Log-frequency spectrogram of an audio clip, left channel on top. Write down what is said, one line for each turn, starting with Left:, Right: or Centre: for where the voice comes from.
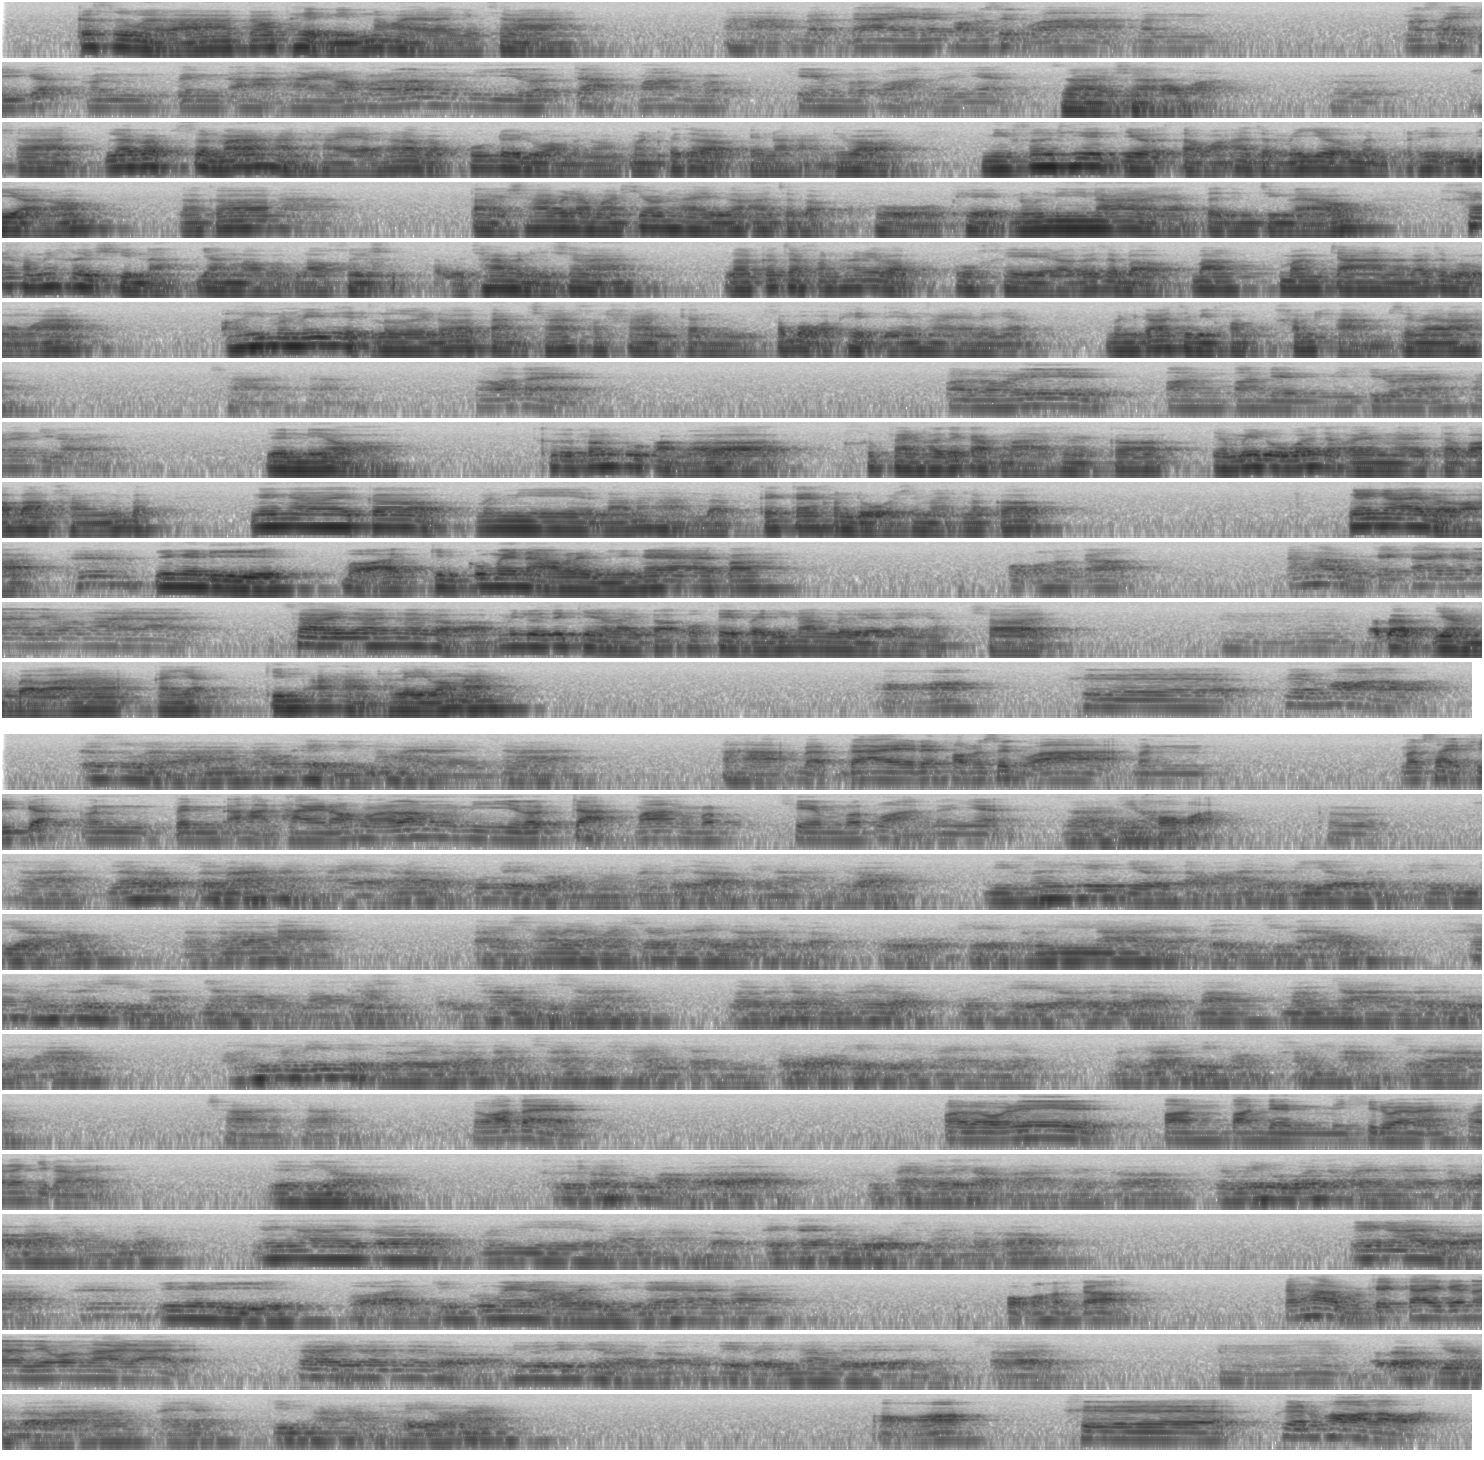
Left: ก็คือเหมือนว่าก็เผ็ดนิดหน่อยอะไรเงี้ยใช่ไหม
Right: อ่าฮะแบบได้ได้ความรู้สึกว่ามันมันใส่พริกอ่ะมันเป็นอาหารไทยเนาะมันก็ต้องมีรสจัดบ้างรสเค็มรสหวานอะไรเงี้ย
Left: ใช่ใช่
Right: มีครบอ่ะเออ
Left: ใช่แล้วแบบส่วนมากอาหารไทยอะถ้าเราแบบพูดโดยรวมมันเนาะมันก็จะแบบเป็นอาหารที่แบบว่ามีเครื่องเทศเยอะแต่ว่าอาจจะไม่เยอะเหมือนประเทศอินเดียเนาะแล้วก็
Right: ใช่
Left: ต่างชาติเวลามาเที่ยวไทยก็อาจจะแบบโอ้โหเผ็ดนู่นนี่นั่นอะไรอะแต่จริงๆแล้วแค่เขาไม่เคยชินอะอย่างเราแบบเราเคยชินกับรสชาติแบบนี้ใช่ไหม
Right: ใช่ใช่
Left: เราก็จะค่อนข้างได้แบบโอเคเราก็จะแบบบางบางจานเราก็จะบอกว่าเฮ้ยมันไม่เผ็ดเลยแล้วแบบต่างชาติเขาทานกันเขาบอกว่าเผ็ดได้ยังไงอะไรเงี้ยมันก็อาจจะมีความคำถามใช่ไหมล่ะ
Right: อืมใช่ใช่แล้วว่าแต่วาโานี่ตอนตอนเย็นมีคิดไว้ไหมว่าจะกินอะไร
Left: เย็นนี้หรอคือต้องดูก่อนว่าแบบว่าคือแฟนเขาจะกลับมาใช่ไหม
Right: อืมอหือ
Left: ก็ยังไม่รู้ว่าจะเอายังไง แต่ว่าบางครั้งแบบง่ายๆก็มันมีร้านอาหารแบบใกล้ๆคอนโดใช่ไหมแล้วก็ <laughs> ง่ายๆแบบว่ายังไงดีบอกว่ากินกุ้งแม่น้ำอะไรอย่างงี้ง่ายๆปะ
Right: อืมโอ้ก็ก็ถ้าหมดใกล้ๆก็น่าเรียกว่าง่ายได้แหละ
Left: ใช่ใช่ใช่แบบว่าไม่รู้จะกินอะไรก็โอเคไปที่นั่นเลยอะไรเงี้ยใช่
Right: เอออืม
Left: แล้วแบบอย่างแบบว่าไอ้เนี้ยกินอาหารทะเลบ้างไหม
Right: อ๋อคือเพื่อนพ่อเราอ่ะ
